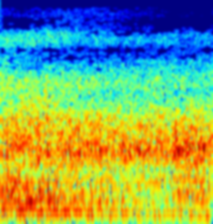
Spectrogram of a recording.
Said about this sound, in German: Ja, ich höre jetzt, es hat relativ viel Verkehr noch da. Es sind auch viele Leute unterwegs.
